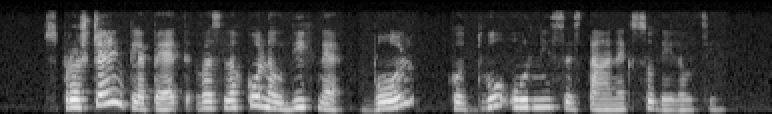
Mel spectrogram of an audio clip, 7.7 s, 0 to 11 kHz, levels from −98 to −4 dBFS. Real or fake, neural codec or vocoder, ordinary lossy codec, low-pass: real; none; none; none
